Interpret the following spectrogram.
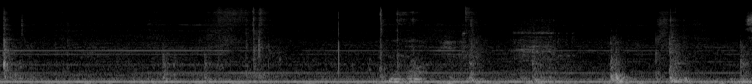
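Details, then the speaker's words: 1996 BeBox computer at power-on: steady fan and power-supply hum with irregular gritty crunches and clicks, as if something is spinning up; nothing shows on the monitor, and the crunching source is unconfirmed. "kind of crunchy noises in there and that's not great"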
